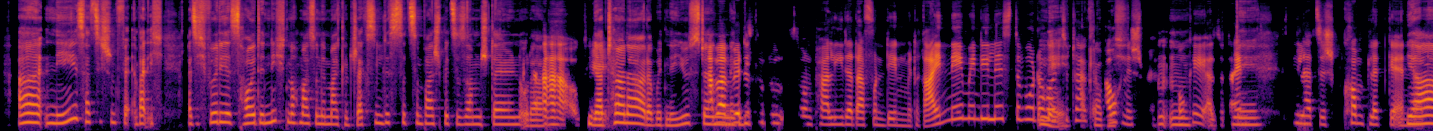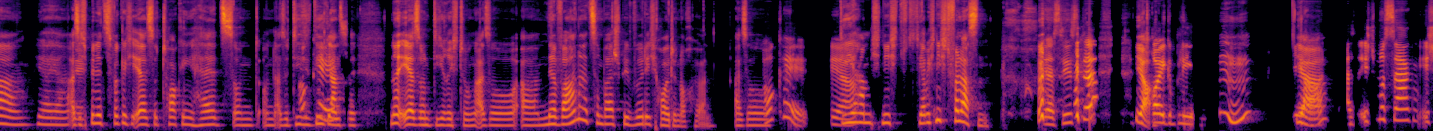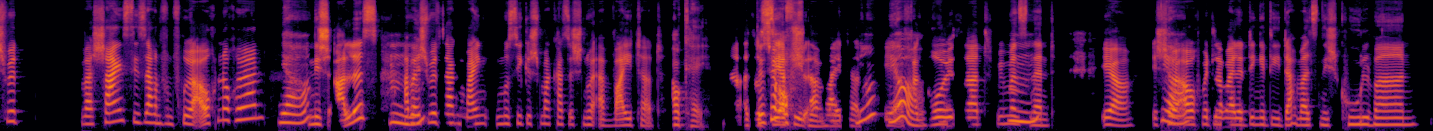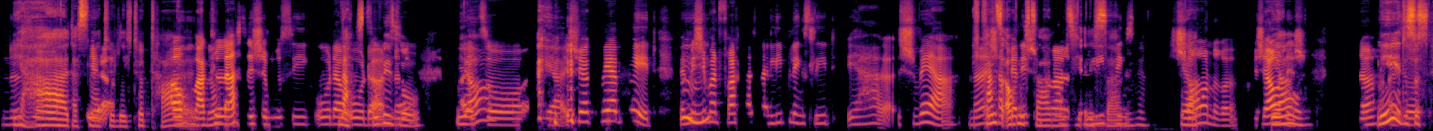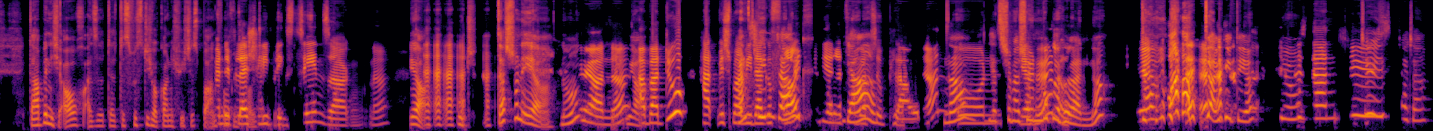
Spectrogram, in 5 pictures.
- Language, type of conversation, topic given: German, unstructured, Wie hat sich dein Musikgeschmack im Laufe der Jahre verändert?
- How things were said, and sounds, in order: laughing while speaking: "Ah"; stressed: "komplett"; giggle; "wahrscheinlich" said as "wahrscheins"; put-on voice: "cool waren"; laugh; giggle; other background noise; laugh; laugh; laughing while speaking: "Jawohl"; laugh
